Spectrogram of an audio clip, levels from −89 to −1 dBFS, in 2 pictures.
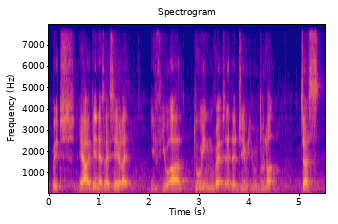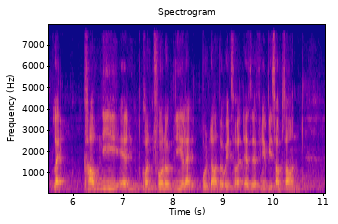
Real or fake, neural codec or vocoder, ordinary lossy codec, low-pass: fake; codec, 16 kHz, 4.8 kbps, FACodec; none; none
